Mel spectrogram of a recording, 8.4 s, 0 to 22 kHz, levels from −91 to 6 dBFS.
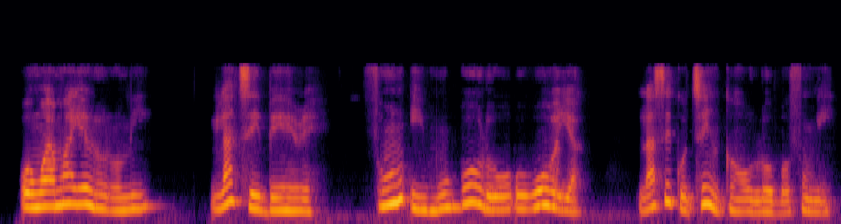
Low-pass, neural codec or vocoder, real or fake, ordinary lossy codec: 7.2 kHz; codec, 16 kHz, 0.8 kbps, ZipCodec; fake; none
